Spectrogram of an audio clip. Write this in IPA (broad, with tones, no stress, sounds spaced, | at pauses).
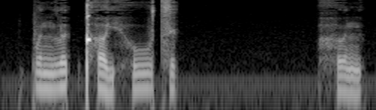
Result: p ɵ˨ n l ɵ˥ t̚ kʰ ɐ˨˩ j h uː˨ t͡s ɪ˨ k̚ | h ɵ˨˩ n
